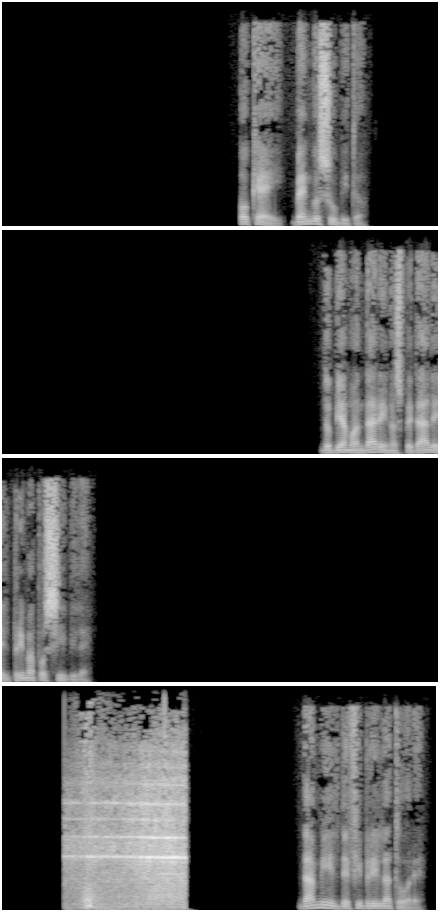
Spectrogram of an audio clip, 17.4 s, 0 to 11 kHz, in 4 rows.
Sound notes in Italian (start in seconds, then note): 13.7 Ambience - Jet Flyby; 13.7 FX - Whoosh - 03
